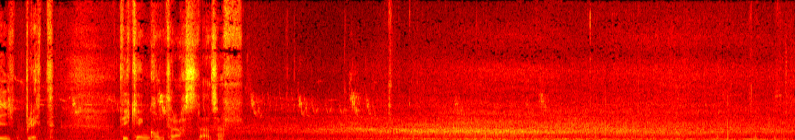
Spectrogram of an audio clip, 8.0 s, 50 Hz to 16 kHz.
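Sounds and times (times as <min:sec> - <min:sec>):
speech: 0:00.0 - 0:02.6
dense road traffic rumble: 0:00.0 - 0:07.9
faint wind noise on the microphone: 0:02.6 - 0:07.9.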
